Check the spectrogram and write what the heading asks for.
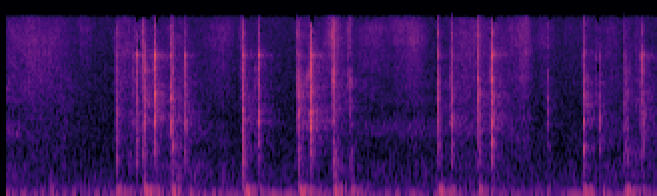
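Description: Typing on a MacBook Pro laptop keyboard: quick runs of key clicks in about five short bursts with brief pauses between.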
